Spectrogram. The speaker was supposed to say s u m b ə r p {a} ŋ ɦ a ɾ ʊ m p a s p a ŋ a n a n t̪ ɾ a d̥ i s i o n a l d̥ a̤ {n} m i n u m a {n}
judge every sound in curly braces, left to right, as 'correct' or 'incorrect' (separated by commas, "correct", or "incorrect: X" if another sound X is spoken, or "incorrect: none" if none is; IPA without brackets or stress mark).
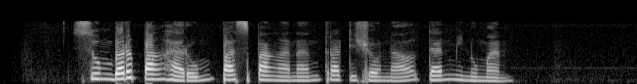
correct, correct, correct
